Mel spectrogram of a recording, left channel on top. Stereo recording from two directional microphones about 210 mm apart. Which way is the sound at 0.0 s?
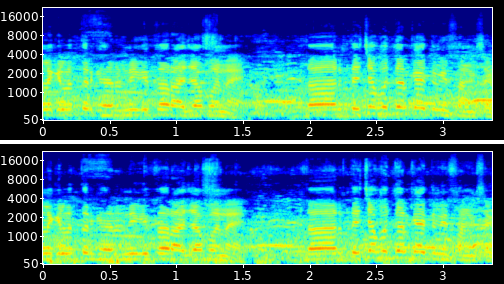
10° right (ahead or behind).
